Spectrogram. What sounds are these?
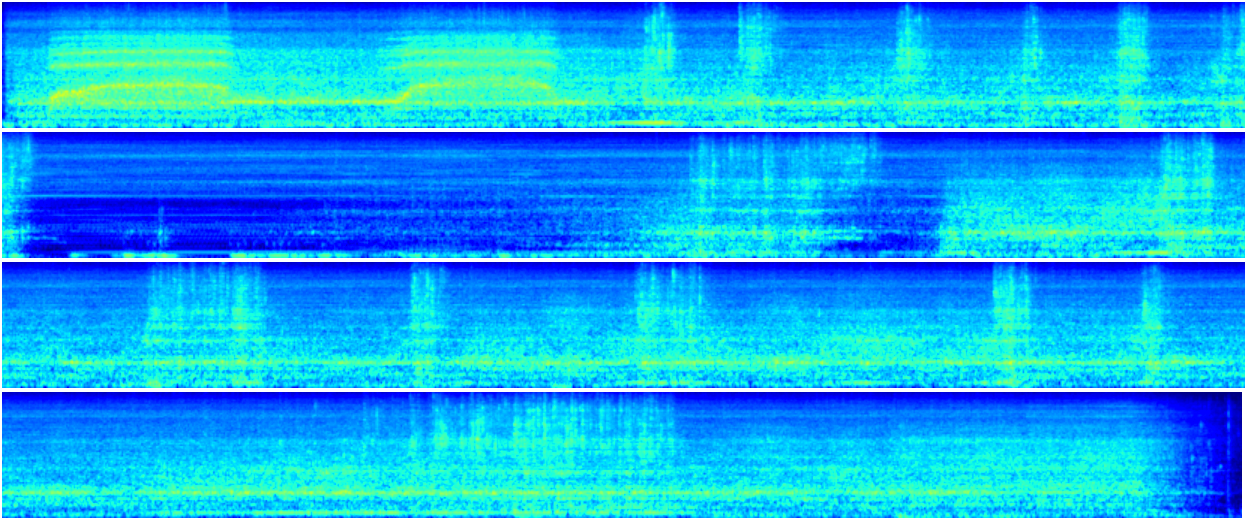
beater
